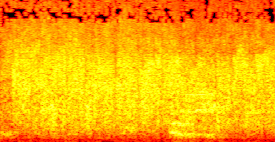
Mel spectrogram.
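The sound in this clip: Audience applause, a dense, steady clapping that holds at an even, fairly loud level throughout without a clear start or finish.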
